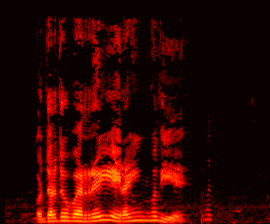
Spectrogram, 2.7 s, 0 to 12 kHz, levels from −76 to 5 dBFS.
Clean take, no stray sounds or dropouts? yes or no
no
